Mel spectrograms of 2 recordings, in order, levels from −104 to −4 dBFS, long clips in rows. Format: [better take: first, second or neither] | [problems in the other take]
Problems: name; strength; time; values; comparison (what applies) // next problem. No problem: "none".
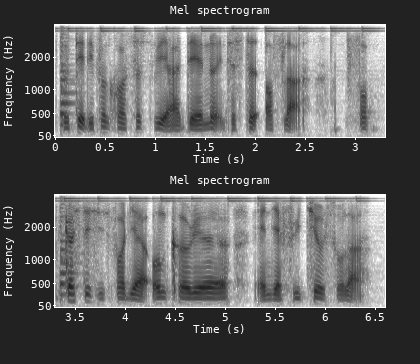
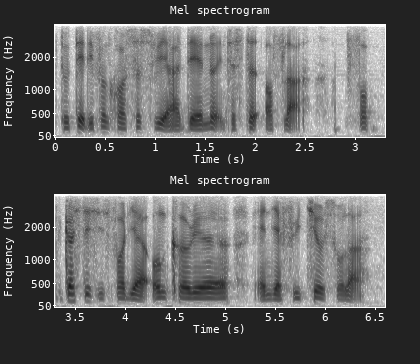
second | noise reduction (neural mask model RNNoise)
